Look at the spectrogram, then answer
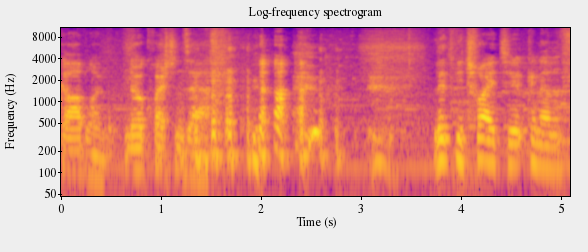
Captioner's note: laughs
